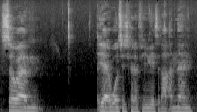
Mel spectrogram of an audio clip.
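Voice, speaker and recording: A young man, a musician guest, telling stories in a rambling, animated way with frequent laughs. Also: medium pitch, moderate pace. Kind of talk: casual storytelling chat.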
